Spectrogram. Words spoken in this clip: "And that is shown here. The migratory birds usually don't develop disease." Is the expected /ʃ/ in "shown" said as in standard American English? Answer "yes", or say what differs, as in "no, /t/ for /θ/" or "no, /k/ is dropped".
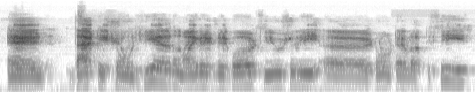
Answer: yes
